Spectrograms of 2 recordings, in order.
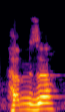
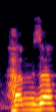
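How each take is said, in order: Both takes have the same delivery.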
